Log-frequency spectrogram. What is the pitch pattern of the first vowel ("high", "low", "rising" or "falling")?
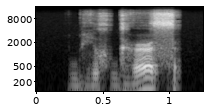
low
